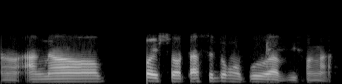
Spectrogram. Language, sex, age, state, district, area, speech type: Bodo, male, 30-45, Assam, Udalguri, rural, conversation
